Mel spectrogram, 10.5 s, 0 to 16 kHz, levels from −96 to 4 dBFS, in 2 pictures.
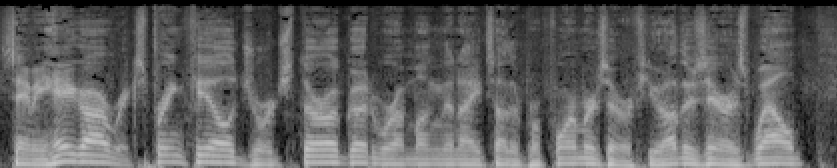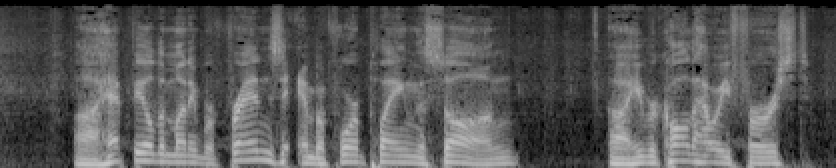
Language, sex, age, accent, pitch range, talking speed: English, male, 40-59, American, 105-140 Hz, 210 wpm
